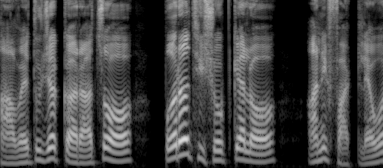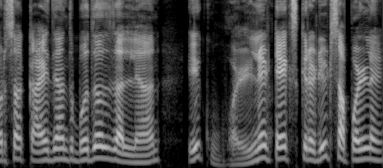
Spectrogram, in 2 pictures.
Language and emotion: Goan Konkani, surprised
